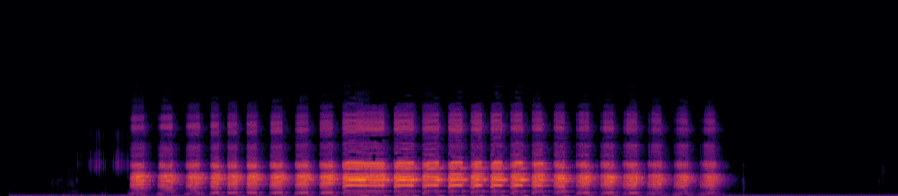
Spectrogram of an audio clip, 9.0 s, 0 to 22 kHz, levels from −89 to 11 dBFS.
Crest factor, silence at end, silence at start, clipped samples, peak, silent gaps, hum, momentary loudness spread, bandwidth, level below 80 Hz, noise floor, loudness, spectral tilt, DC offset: 18 dB; 1.75 s; 1.3 s; under 0.1%; -8 dBFS; none; none; 11 LU; 11 kHz; -64 dBFS; -69 dBFS; -24 LUFS; 2.5 dB/octave; under 0.1%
